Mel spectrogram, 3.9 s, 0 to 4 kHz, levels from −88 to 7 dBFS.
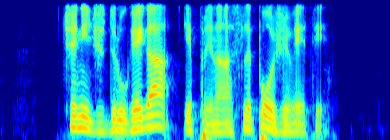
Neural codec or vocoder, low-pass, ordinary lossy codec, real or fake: codec, 16 kHz, 4.8 kbps, FACodec; 3.6 kHz; none; fake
